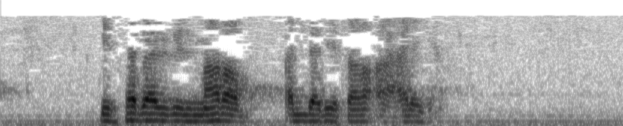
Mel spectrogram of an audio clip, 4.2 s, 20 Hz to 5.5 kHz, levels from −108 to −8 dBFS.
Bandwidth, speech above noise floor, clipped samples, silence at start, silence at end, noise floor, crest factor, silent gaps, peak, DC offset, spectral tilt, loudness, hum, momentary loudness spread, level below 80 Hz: 3.9 kHz; 28 dB; under 0.1%; 0.65 s; 1.2 s; -52 dBFS; 20 dB; none; -6 dBFS; under 0.1%; -12 dB/octave; -24 LUFS; none; 11 LU; -50 dBFS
